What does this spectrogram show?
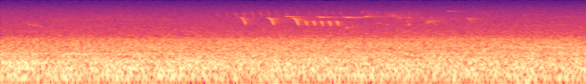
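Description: Steady low outdoor background rumble, with a short songbird phrase about three seconds in: a few quick down-slurred notes, a rapid trill of about five notes, then a few high thin notes.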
